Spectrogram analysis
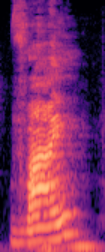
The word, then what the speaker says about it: Wein: Vine. The W is vine. They pronounce W. Va. Vine.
